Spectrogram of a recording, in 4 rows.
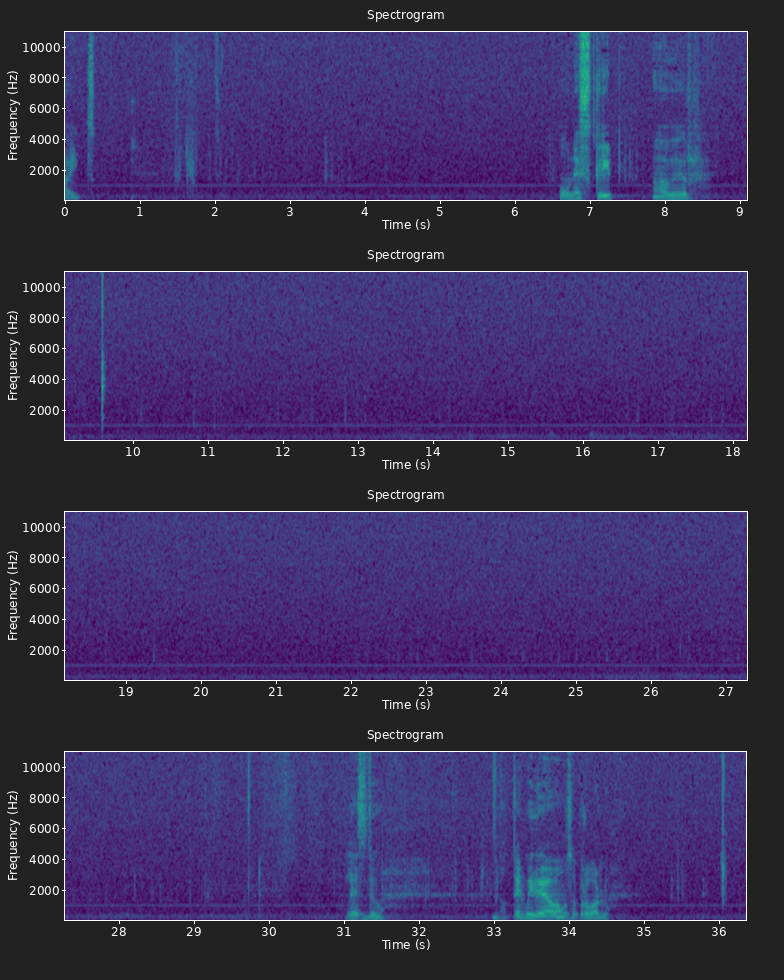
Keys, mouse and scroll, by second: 4.8 Down, 4.8-6.2 Down, 6.9-10.0 Down, 7.8-8.5 typing, 10.0 Page_Down, 11.8 Page_Down, 12.2 Page_Down, 12.7 Page_Down, 14.1 Page_Down, 16.8-17.6 typing, 17.6 Page_Down, 22.0 Page_Down, 22.5 Page_Down, 22.8 Page_Down, 23.0 Page_Down, 24.4 Page_Down, 25.3 Page_Down, 25.5 Page_Down, 26.0 Page_Down, 26.2-27.3 Page_Down, 28.2 Page_Down, 31.2 Page_Up, 31.8 Page_Up, 32.8-35.6 Page_Up.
